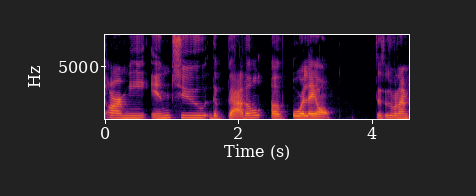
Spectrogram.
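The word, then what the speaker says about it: Orléans: If you want to put an English spin on, you can say Battle of Orleans. I know we're used to seeing New Orleans. Okay, true French pronunciation would be Orleans, but whatever.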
